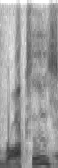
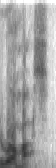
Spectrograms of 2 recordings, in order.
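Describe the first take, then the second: First: The middle consonant sounds like ks. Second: The middle consonant sounds like an h. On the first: The speaker calls it wrong. "that would be wrong" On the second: The speaker calls it right. "stop calling it Rojas like it has an H"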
